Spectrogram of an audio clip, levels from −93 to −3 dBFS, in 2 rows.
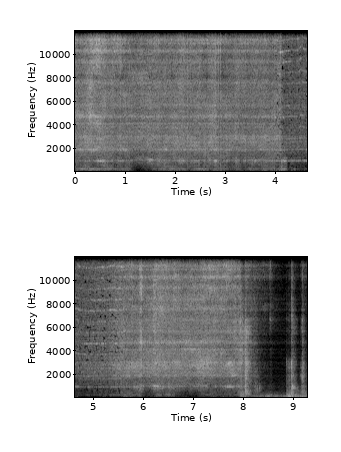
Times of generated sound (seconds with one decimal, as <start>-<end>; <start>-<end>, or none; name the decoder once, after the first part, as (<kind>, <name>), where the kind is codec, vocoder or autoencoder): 0.0-4.0 (codec, DAC); 5.6-9.3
